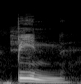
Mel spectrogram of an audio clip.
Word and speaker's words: been: Been. Bin. Bin. Have you bin to America?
